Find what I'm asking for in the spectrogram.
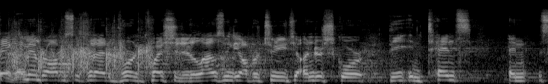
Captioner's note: some Applause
